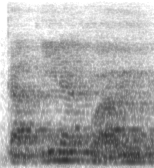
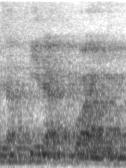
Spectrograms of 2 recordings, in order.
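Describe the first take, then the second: First: The name ends with a full 'avi' syllable. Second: The name ends in a shortened 'ay' sound. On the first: This is the full original form of the name. "bien pronunciado ... es Tapiracuaví" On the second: This is how people usually say it. "la gente normalmente dice Tapiracuay"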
